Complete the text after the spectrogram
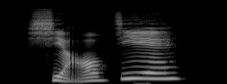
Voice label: "xiao3 jie5", chinese; 小姐

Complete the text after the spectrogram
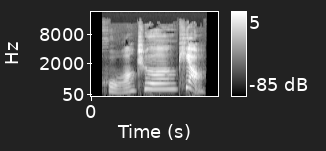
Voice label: "hou che piao", Chinese

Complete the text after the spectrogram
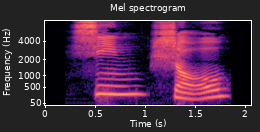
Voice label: "xinshou", Chinese

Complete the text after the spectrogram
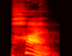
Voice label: "pan 4", Chinese

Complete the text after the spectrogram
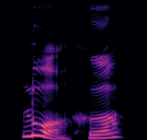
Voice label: "luo4 he2", Chinese

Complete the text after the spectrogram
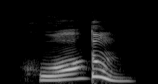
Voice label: "huodong", chinese

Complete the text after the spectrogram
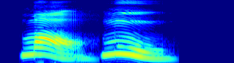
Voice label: "mao mu", chinese

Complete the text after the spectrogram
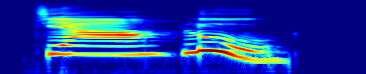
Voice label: "jia1lu4", chinese

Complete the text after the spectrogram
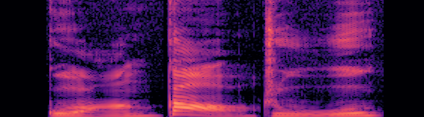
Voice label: "guang3 gao4 zhu3", Chinese

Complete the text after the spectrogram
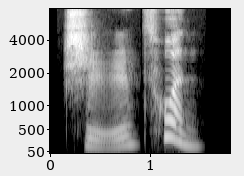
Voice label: "chi cun", Chinese

